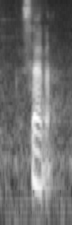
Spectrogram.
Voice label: Nukuoro; find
